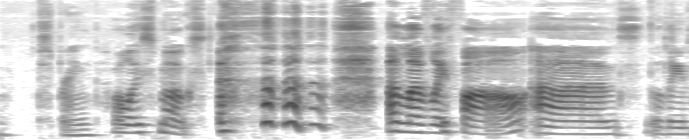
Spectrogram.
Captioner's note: laughter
